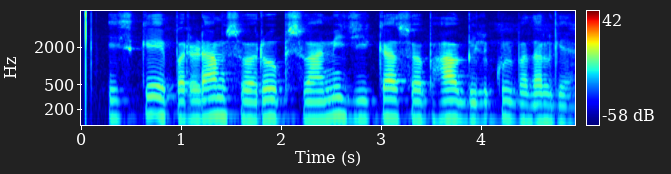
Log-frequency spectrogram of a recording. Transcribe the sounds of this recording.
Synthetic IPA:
ɪskepəɾɪɽ̃aːmswəɾuːpswaːmid͡ʒiːkaswəbʱaːwbɪlkʊlbəd̪əlɡəjaː

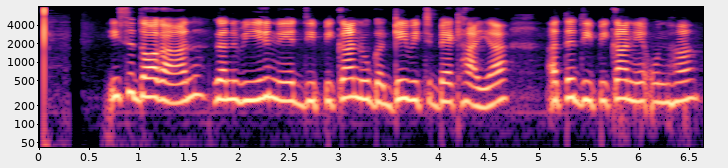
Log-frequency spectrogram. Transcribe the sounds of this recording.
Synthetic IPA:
ɪsd̪ɔːɾaːnɾənʋiːɾneːd̪iːpɪkãːnũːɡəɖːiːʋɪt͡ʃbɛːʈʰaːjaː | ə̰t̪eːd̪iːpɪkãːneːʔʊnãː

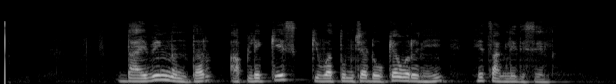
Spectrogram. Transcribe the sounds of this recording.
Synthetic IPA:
ɖajʋiŋɡnənt̪əɾaplekeskĩw̃ʋat̪umt͡ɕjaɖokjaʋəɾuːnɦiː | het͡sãŋɡled̪isel

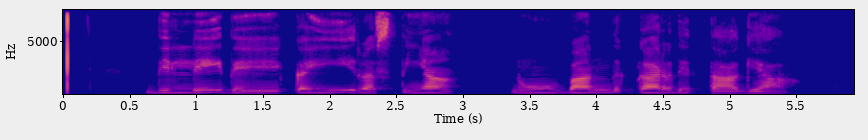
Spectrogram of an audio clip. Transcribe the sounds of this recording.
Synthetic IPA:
d̪ɪlːiːd̪eːkəiːɾəst̪ijãː | nũːbənd̪kəɾd̪ɪt̪ːaːɡɪjaː

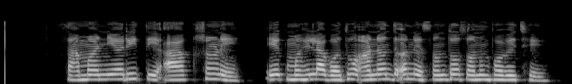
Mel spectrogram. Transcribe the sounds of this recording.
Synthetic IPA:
samanjəɾit̪eʔakʃəɳ̃eː | kməɦilaʋəd̪ʱuʔanənd̪ənesənt̪oʃənubʱəʋet͡ʃʰe

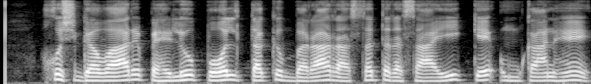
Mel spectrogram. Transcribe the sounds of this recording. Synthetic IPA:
xʊʃɡɐʋaːɾpɛɦlupoːlt̪ɐkbɐɾaɾaːsət̪ɾɐsaːikeʔʊmkaːnɦɛ̃ː

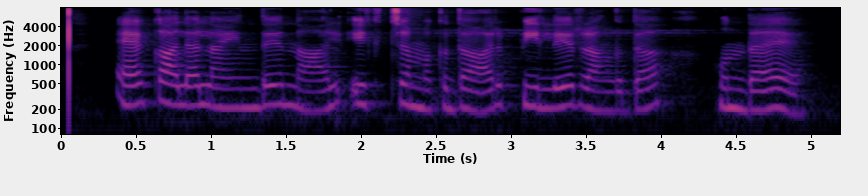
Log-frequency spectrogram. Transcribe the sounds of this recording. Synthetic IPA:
ɛːkaːlaːlaːiːnd̪eːnaːlɪkt͡ʃəməkd̪aːɾpiːleːɾəŋɡd̪aː | hʊnd̪aːɛː

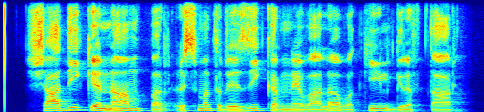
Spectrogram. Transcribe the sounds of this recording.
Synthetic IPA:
ʃaːd̪ikenaːmpɐɾɾɪsmət̪ɾeːzikɐɾneʋaːlaʋɐkiːlɡɪɾəft̪aːɾ

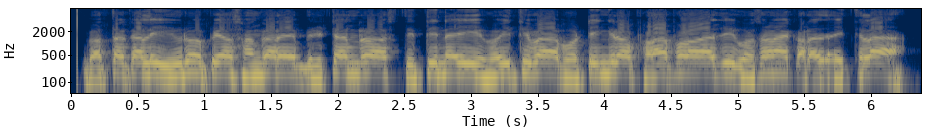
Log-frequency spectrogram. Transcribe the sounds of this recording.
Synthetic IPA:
ɡɔt̪ɔkalijuɾopijɔsɔŋɡʱɔɾebɾiʈɔnɾɔst̪ʰit̪inejɦojt̪ʰibabʱoʈiŋɾɔpʰɔɭapʰɔɭɔad͡ʒiɡʱosɔɽ̃akɔɾad͡ʒajt̪ʰila

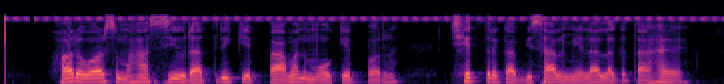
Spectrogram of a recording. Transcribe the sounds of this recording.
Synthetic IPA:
həɾʋəɾsməɦasiwɾaːt̪ɾikepaːwənmɔːkepəɾ | t͡ʃʰeːt̪ɾəkabɪsaːlmeːlaləɡt̪aɦɛː

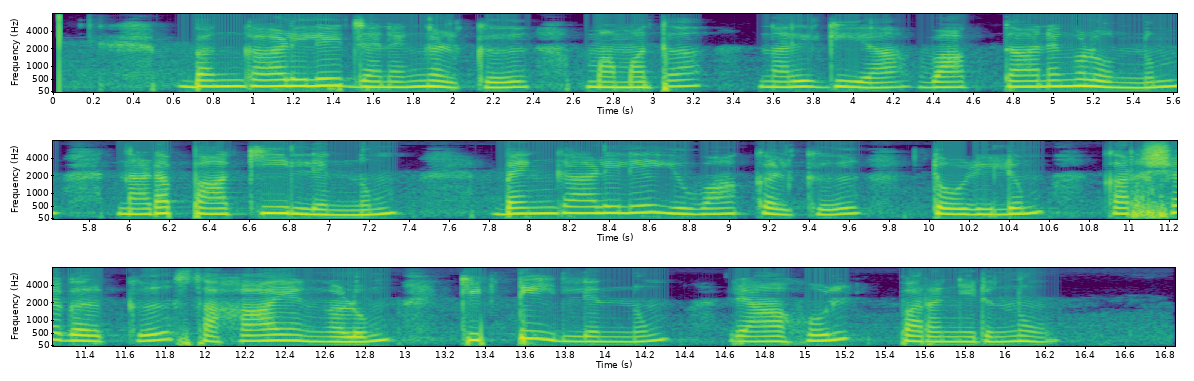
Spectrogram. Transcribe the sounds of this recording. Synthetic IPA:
be̞ŋɡaːɭile̞d͡ʑenɐŋːɐɭkɨmɐmɐðɐ | nɐlkijɐʋaːɡ̚d̪aːnɐŋːɐɭo̞nːumnɐɽɐpːaːkːijilːe̞nːum | be̞ŋɡaːɭile̞juʋaːkːɐɭkɨ | t̪o̞ɻilum | kɐrʂɐɣɐrkɨsɐhaːjɐŋːɐɭumkiʈːijilːe̞nːum | ɾaːhul | pɐrɐɲːiɾunːu

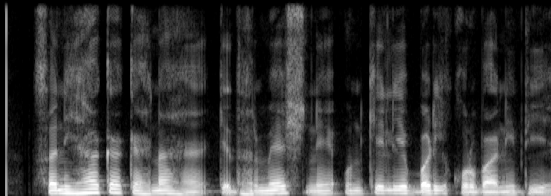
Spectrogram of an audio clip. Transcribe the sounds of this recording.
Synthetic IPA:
sɐnɪɦakakɛɦnaɦɛked̪ʱɐɾmeːʃneʔʊnkeliebɐɽiqʊɾbaːnid̪iːɦɛː

